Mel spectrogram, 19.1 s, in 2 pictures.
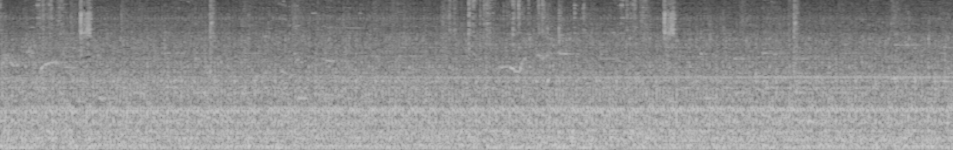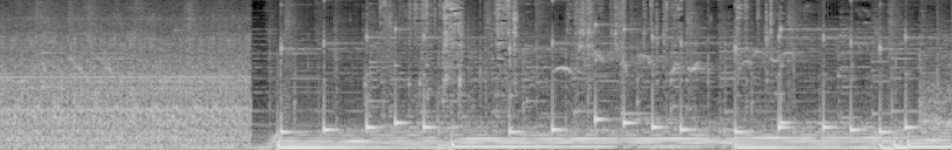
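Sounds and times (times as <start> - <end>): music: 7.3 - 19.0.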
